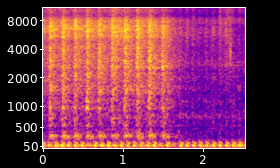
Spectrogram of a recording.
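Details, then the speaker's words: Bajaj CNG BS6 single-plug engine after idle cable adjustment: steady, even single-cylinder putter with no knocks or misses; idle now holds correctly with no sensor fitted. "ಆ ಗಾಡಿ ಹೈಡ್ಲಿಂಗಲ್ಲಿ ಇದೆ, ಏನೂ ಮಾಡಿಲ್ಲ, ಯಾವುದು sensor ಹಾಕಿಲ್ಲ, ಏನೂ ಹಾಕಿಲ್ಲ. ಹೈಡ್ಲಿಂಗ್ ಕರೆಕ್ಟಾಗಿ ನಿಂತ್ಕೊಳ್ತಾ ಇದೆ. ಅಣ್ಣ ಹಂಗಿದೆ, ಚೆನ್ನಾಗಿದೆ."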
